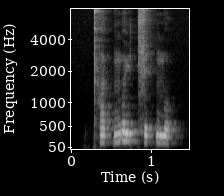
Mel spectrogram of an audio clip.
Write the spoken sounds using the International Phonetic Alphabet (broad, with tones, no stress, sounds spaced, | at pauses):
kʰ ɐ˨ k̚ ŋ ɵ˥ ɥ t͡s ɪ˨˥ k̚ n̪ ʊ˨˥ k̚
